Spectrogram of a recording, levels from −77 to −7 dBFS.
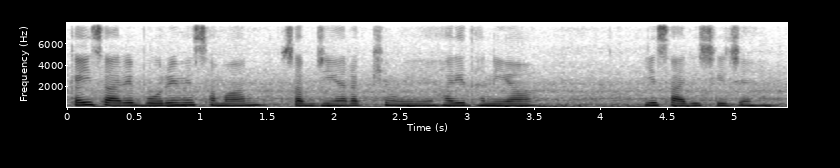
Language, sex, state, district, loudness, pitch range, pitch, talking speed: Hindi, female, Uttar Pradesh, Lucknow, -14 LUFS, 200-220 Hz, 205 Hz, 165 wpm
